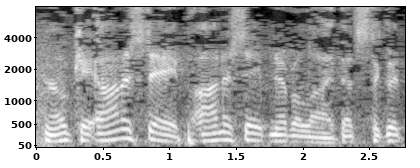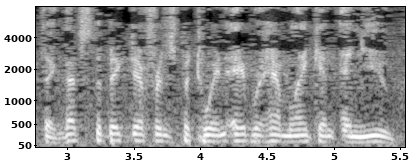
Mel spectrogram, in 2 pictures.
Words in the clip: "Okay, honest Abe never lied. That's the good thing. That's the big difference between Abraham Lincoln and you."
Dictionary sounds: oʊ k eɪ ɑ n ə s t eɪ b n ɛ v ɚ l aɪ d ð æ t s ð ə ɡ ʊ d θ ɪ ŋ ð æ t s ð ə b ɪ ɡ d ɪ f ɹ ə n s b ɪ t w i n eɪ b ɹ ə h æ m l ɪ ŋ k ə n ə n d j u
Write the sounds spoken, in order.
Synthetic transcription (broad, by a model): oʊ k eɪ ɑ n ə s t eɪ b n ɛ v ɚ l aɪ ð æ t s ð ə ɡ ʊ d θ ɪ ŋ ð æ t s ð ə b ɪ ɡ d ɪ f ɹ ə n s b ɪ t w i n eɪ b ɹ ə h æ m l ɪ ŋ k ə n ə n j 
